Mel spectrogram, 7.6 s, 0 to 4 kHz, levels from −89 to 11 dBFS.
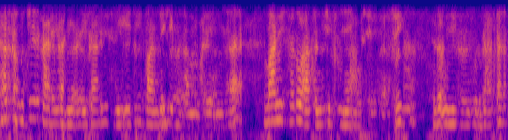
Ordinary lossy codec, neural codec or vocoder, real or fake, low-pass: none; codec, 24 kHz, 3 kbps, HILCodec; fake; 3.6 kHz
